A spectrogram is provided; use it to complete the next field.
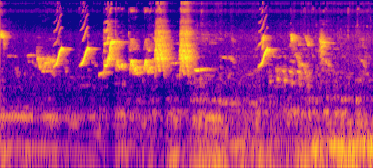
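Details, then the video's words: Caged olive-backed sunbird kept on nectar, uttering quick rising chirps and harsh bursts in rapid series, the 'nembak' shooting style, against noticeable low rumbling background noise. "bunyi nembak nembak"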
